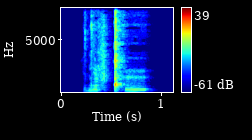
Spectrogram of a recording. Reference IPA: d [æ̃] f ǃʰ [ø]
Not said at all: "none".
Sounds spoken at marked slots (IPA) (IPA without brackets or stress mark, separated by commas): æ̃, ø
